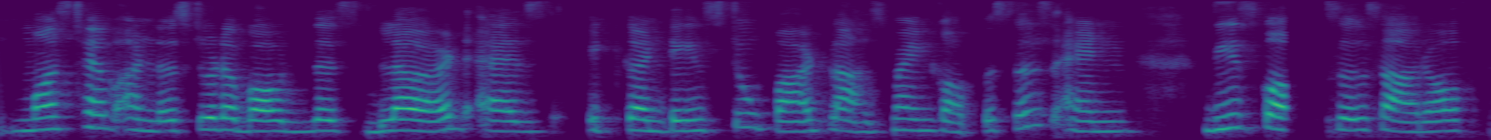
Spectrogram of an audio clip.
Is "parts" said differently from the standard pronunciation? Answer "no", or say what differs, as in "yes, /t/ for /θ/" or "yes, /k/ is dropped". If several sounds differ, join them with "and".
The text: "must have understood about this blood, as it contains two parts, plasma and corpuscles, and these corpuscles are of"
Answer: yes, /s/ is dropped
